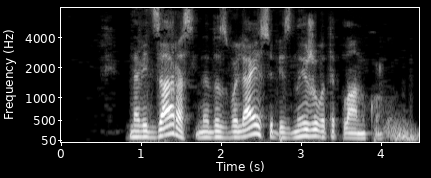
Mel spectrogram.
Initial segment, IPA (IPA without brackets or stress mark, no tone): n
